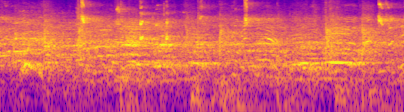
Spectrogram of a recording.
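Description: A basketball dribbled on a gym floor, repeated bounces echoing in a large hall over the chatter of crowd voices.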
